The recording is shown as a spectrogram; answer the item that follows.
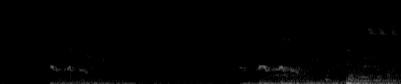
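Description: Birds calling faintly: two short spells of rapid high chirping, each with a lower wavering call, separated by moments of dead silence.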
